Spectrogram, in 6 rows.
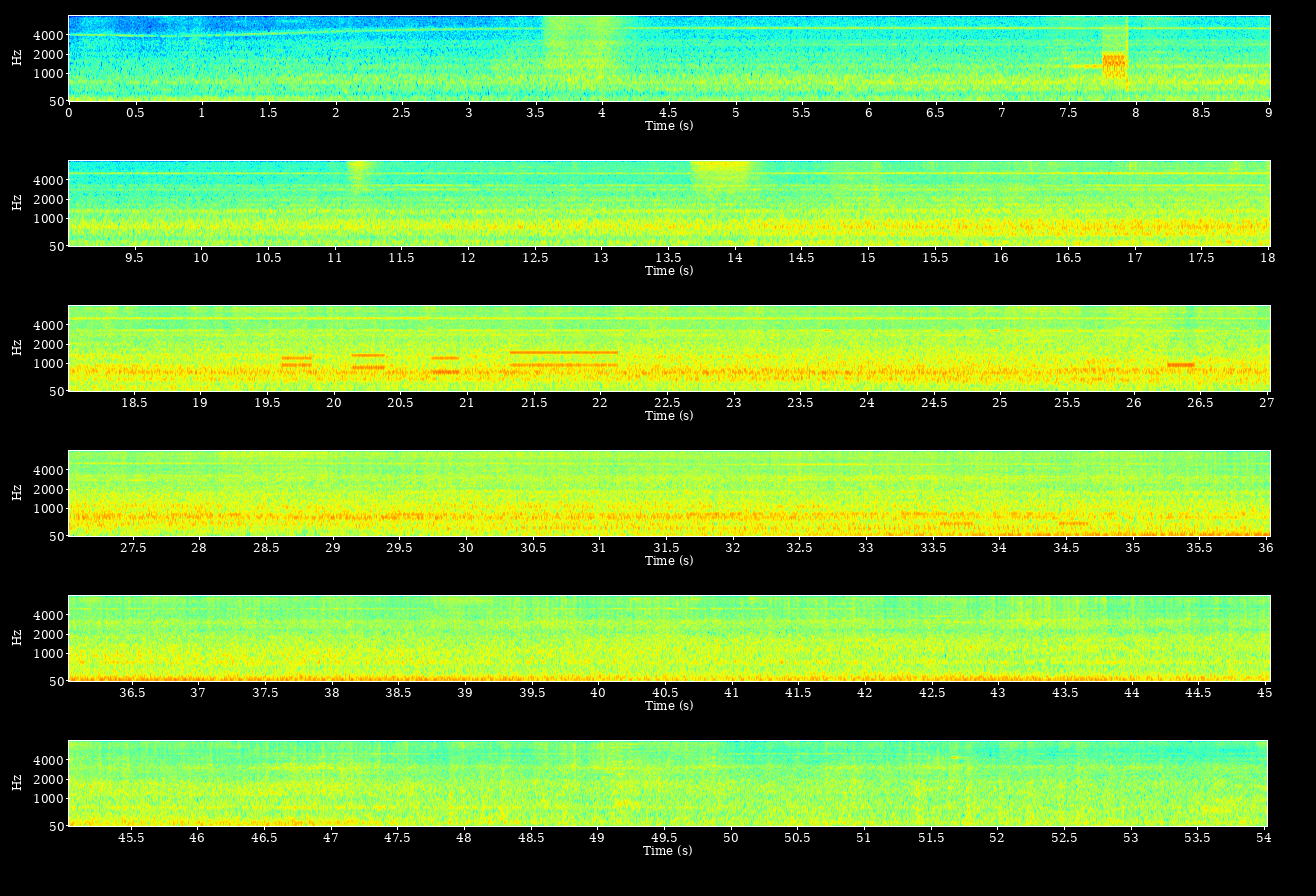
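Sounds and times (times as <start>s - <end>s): diesel locomotive drone: 0.0s - 54.0s
short high tones: 7.4s - 8.0s, 19.5s - 22.7s, 25.4s - 26.6s, 31.8s - 36.1s.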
